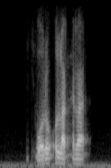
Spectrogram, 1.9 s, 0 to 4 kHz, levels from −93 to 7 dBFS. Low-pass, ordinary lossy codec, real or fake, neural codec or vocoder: 3.6 kHz; Opus, 16 kbps; fake; autoencoder, 22.05 kHz, a latent of 192 numbers a frame, VITS, trained on many speakers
